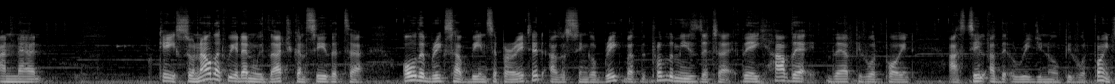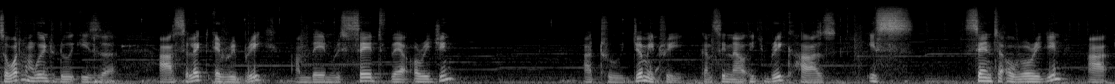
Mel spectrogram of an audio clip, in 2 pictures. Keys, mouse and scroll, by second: 0.4 scroll down 3, 1.3 scroll up 2, 1.7 `, 2.1 scroll up 2, 2.4 `, 3.6 scroll down 2, 3.9 click, 5.2 click, 6.2 click, 6.6 scroll up 3, 8.6 alt+a, 9.3 click, 10.5 scroll down 4, 10.9 click, 11.2 scroll down 2, 11.4 `, 12.1 h, 12.5 click, 13.3 b, 14.3 right click, 18.2-18.6 scroll up 9, 19.1 `, 20.2 `, 21.3 `.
